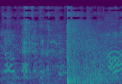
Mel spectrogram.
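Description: Firecrackers going off: a sharp bang about halfway through and a louder one near the end, over the voices of a crowd.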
